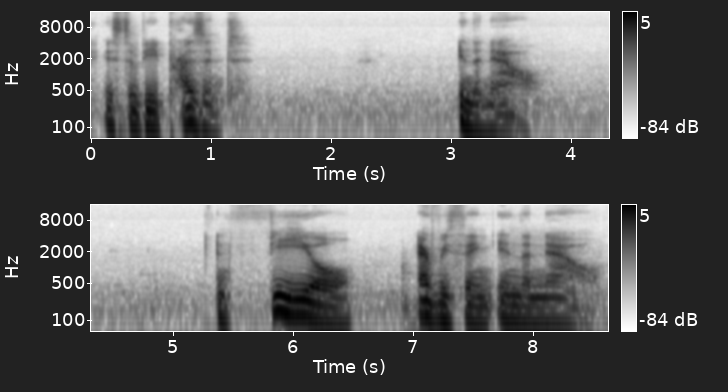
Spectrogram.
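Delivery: low, hushed, measured delivery with long pauses; quiet guru-like murmur; intense spiritual address. Shown as a demonstration. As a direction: speak softly and intently, letting each phrase sink in.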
